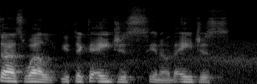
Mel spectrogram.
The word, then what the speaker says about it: Aegis: In Dota as well, you take the Aegis, you know, the Aegis. There are multiple pronunciations. Aegis is probably right, but Aegis just sounds better.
